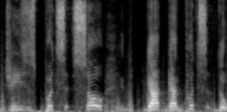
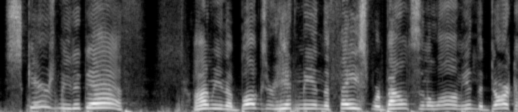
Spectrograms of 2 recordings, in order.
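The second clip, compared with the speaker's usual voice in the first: louder and higher, almost shouting the fright; thrilled terror; 9 semitones higher, 9 dB louder than usual. Retold or imitated. Youth pastor recalling a wild midnight boat ride, excited shout. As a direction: relive the scary ride at full volume.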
